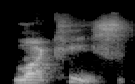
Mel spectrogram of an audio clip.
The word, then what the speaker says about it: Marquis: right yes yes yes and I have Gail Marquis correct correct that's right hey all right it's good to pronounce it right but I know some people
